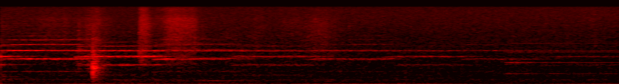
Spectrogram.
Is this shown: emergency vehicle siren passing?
yes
